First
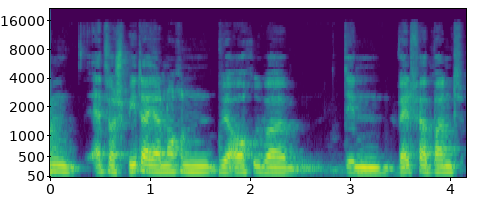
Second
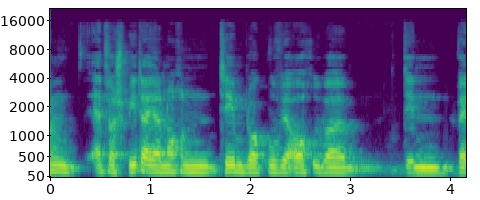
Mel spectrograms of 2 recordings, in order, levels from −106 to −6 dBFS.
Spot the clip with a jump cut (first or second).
first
